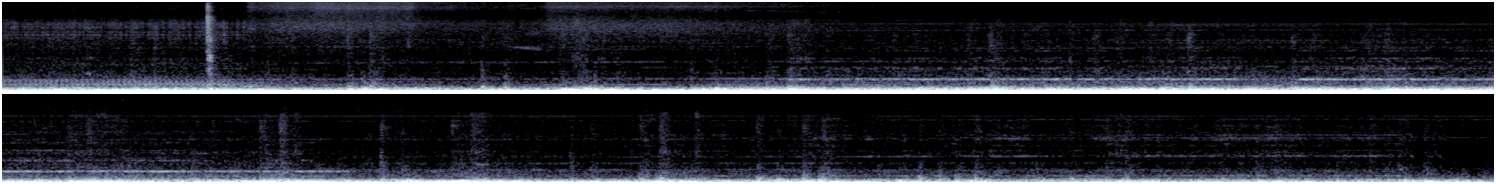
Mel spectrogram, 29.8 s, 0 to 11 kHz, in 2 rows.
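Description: Enoden 1000-series train running, heard from inside the car: the heavy rumble of its nose-suspended traction motors and wheels on the rails. A sharp click comes about two seconds in, and a steady motor hum stands out for about ten seconds in the middle.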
